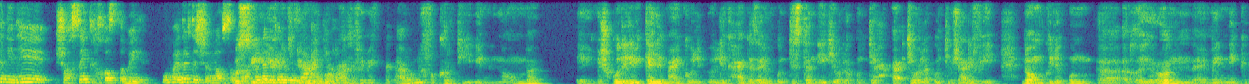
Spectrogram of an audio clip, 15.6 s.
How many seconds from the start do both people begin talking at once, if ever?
2.9 s

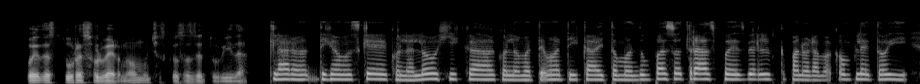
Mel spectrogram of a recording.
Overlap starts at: none

